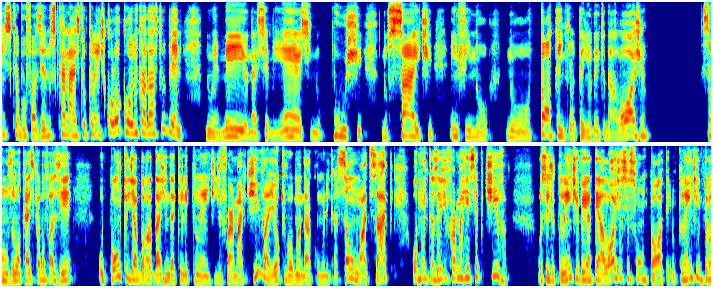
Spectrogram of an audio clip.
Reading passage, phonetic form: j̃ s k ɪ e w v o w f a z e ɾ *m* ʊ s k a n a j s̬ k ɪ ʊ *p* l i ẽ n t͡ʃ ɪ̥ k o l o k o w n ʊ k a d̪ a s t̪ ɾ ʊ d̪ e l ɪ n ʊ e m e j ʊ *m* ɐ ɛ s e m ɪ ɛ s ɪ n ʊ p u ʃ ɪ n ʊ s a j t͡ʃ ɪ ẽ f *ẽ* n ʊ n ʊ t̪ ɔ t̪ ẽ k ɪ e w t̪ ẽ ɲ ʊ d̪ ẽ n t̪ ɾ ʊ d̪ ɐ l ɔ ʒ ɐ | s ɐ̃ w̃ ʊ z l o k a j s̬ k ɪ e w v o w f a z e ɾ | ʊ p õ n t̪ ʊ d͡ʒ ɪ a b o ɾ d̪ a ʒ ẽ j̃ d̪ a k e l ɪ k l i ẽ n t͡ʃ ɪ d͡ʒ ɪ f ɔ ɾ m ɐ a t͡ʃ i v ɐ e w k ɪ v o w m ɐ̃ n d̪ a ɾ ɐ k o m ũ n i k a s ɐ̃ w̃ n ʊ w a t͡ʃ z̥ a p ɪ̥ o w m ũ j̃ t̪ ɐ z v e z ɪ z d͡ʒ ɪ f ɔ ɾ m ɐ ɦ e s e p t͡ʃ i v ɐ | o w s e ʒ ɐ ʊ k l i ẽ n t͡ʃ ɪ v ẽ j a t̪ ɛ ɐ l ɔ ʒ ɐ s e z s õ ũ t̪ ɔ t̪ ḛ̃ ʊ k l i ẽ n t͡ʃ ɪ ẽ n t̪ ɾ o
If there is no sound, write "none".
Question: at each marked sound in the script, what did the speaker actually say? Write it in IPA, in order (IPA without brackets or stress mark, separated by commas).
n, k, n, ĩ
